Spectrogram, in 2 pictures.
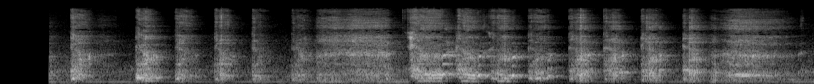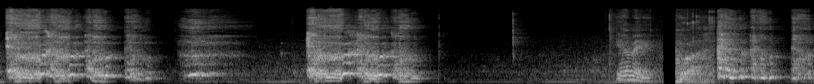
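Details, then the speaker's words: Long run of repeated harsh coughs in close succession with brief pauses, plus a few throat clears; persistent coughing fit that hurts the chest and more the back, coming and going, seeming to dry up. "it hurts my chest and my back more my back than my chest to cough it seems like it gets better and it gets worse"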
